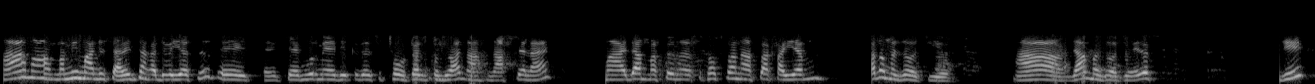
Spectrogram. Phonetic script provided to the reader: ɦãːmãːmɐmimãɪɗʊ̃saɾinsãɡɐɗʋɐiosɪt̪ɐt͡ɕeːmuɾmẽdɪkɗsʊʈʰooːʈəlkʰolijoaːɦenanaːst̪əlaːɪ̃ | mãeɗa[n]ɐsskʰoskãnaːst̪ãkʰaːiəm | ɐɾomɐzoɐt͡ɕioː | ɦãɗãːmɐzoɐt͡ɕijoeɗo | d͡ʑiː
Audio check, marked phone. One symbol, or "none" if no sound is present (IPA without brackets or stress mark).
m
